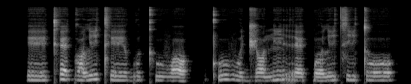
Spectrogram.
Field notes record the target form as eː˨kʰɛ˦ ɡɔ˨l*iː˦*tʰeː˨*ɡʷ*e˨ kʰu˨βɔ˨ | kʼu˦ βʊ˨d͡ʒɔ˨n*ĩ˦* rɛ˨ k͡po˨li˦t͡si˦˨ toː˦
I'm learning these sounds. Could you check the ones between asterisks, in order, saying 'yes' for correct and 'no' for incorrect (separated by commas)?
no, yes, yes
